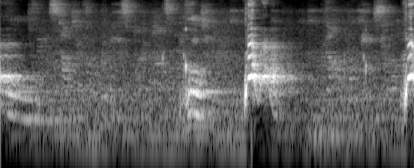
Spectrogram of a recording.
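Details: Pomeranian puppies start barking for no apparent reason, giving sharp, high-pitched barks a couple of seconds apart over a quiet background.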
